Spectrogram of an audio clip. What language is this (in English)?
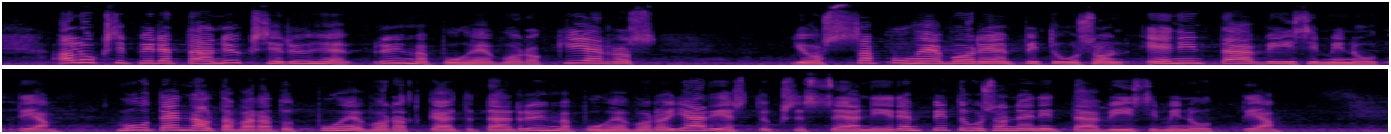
Finnish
